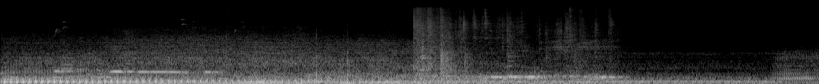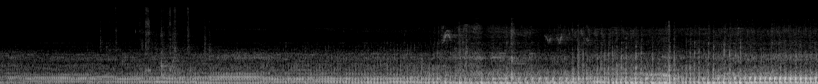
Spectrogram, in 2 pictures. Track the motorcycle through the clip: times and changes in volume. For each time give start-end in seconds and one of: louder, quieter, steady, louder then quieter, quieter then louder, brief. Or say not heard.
0.0-16.3 quieter then louder.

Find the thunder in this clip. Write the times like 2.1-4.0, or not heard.
1.0-4.2.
